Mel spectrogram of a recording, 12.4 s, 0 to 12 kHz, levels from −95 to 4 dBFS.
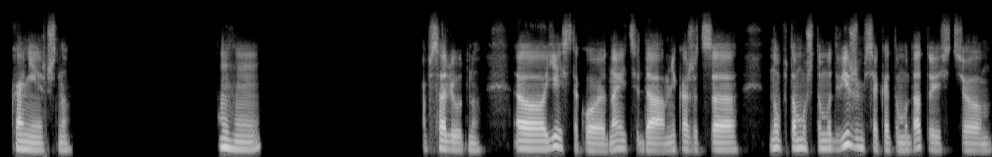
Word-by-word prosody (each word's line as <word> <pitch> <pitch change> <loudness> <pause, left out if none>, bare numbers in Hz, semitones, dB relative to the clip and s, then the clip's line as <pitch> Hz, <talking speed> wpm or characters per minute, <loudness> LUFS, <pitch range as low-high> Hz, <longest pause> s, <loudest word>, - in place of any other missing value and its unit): Конечно. 110 -3 0 1.8
Мгм. 120 -5 0 2.0
Абсолютно. 115 -4 0 0.4
А, 125 -1 +7
есть 145 +4 0
такое, 100 -2 0
знаете, 120 +1 -2
да. 105 -2 +4
Мне 110 +3 -6
кажется, 110 0 +1 0.4
ну 140 +1 -1
потому 135 +1 -1
что 130 - -6
мы 130 0 -3
движемся 140 -3 -1
к - - -18
этому 110 -1 -4
да 125 - +2
то 120 - -6
есть, 110 0 -7
а 105 -2 -1
115 Hz, 100 wpm, -24 LUFS, 110-130 Hz, 2.0 s, А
